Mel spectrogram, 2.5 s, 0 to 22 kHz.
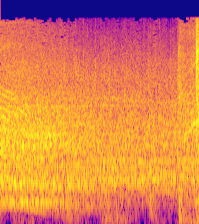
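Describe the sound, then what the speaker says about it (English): Arena crowd in the WWE 2K23 wrestling video game during a Undertaker and Shawn Michaels match. A dense, steady roar and cheer holds loud throughout without letting up. "The sound of this crowd is deafening"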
